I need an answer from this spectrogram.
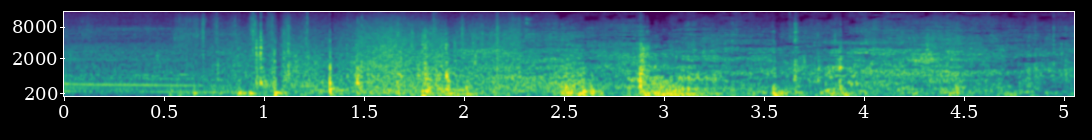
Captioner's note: drone airscrew running sound; car doors closing sound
